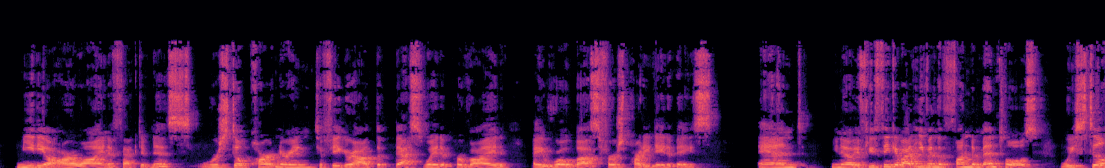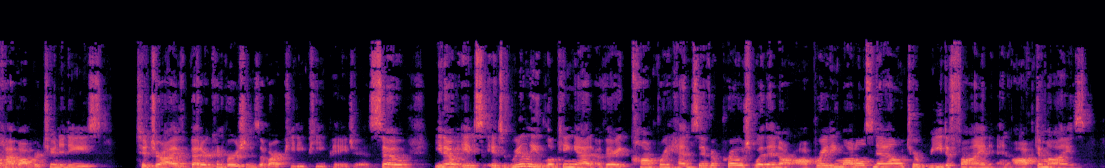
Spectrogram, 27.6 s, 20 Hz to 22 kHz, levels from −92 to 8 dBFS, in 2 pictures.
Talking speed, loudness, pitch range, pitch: 135 wpm, -20 LUFS, 170-195 Hz, 180 Hz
